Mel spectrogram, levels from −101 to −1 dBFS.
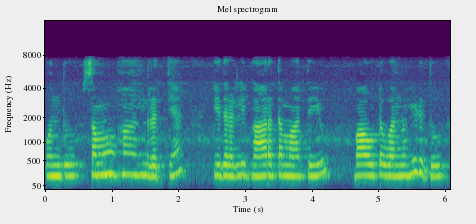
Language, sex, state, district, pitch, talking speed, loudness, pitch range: Kannada, female, Karnataka, Dakshina Kannada, 210 Hz, 70 wpm, -16 LUFS, 200-220 Hz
